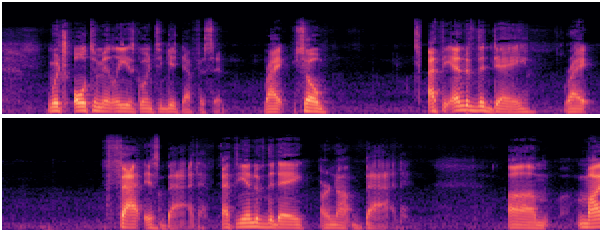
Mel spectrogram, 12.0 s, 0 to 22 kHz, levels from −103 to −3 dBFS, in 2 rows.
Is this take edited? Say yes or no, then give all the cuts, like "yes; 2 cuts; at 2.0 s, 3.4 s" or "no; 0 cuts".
yes; 6 cuts; at 1.8 s, 4.2 s, 5.5 s, 7.5 s, 8.1 s, 9.1 s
